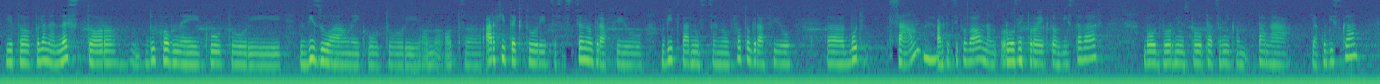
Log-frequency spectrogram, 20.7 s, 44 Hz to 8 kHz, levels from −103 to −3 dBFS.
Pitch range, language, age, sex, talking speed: 160-185 Hz, Slovak, 30-49, female, 85 wpm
